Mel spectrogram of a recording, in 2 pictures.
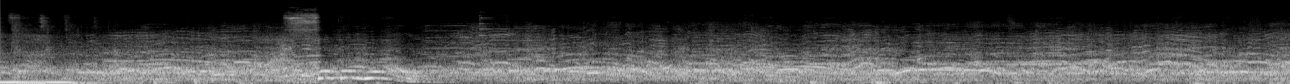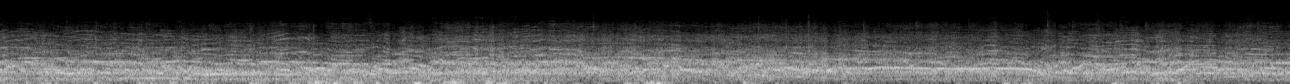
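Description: A large crowd chatters and shouts in a big echoing hall.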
